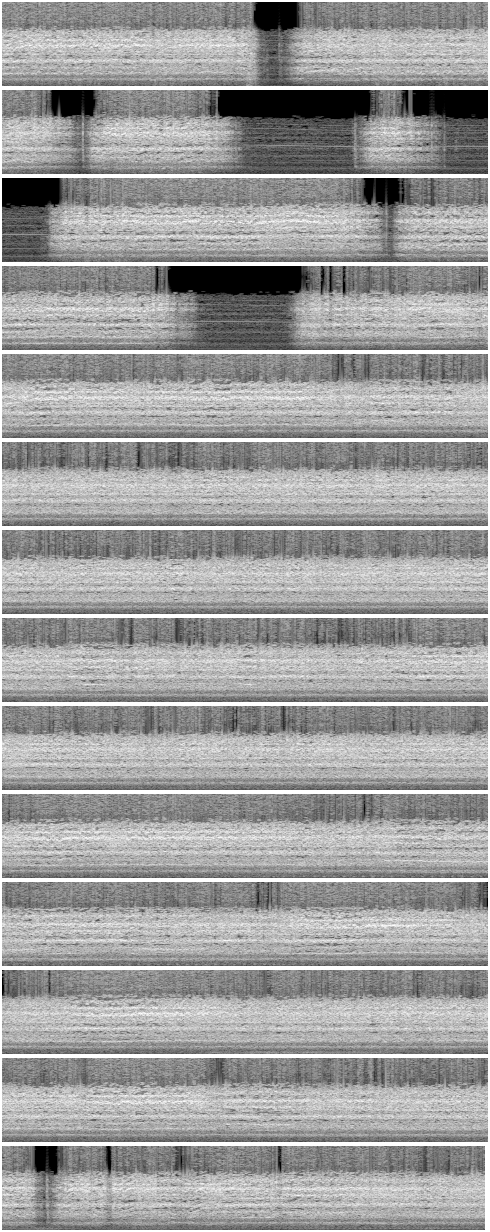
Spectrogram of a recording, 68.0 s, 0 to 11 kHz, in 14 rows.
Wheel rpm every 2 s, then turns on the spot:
210, 140, 160, 100, 30, 140, 160, 190, 60, 200, 230, 230, 230, 240, 230, 230, 230, 230, 230, 230, 230, 230, 230, 230, 220, 220, 230, 230, 230, 230, 220, 140, 170, 220.
none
